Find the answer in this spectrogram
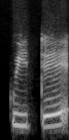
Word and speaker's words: guidé: Ilma beaucoup guidé et appris. Stop. Ya, stop. Kalau ada dua bunyi huruf vokal, UI, UA, U-nya dilafalkan tidak? Tadi saya sudah menjelaskan. Tidak, madam. Jadi dibaca. Guidé.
